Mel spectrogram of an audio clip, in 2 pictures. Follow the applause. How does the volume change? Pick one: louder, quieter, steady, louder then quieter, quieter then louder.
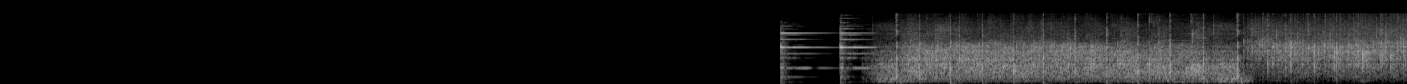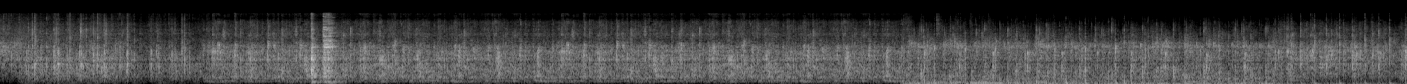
steady.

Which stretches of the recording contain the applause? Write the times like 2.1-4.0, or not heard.
8.6-28.0.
